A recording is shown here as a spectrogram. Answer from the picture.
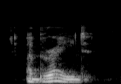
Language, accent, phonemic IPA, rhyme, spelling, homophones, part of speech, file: English, Southern England, /əˈbɹeɪd/, -eɪd, abraid, abrade, verb / adverb, LL-Q1860 (eng)-abraid.wav
- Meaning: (verb) 1. To wrench (something) out 2. To unsheathe a blade, draw a weapon 3. To wake up 4. To spring, start, make a sudden movement 5. To shout out 6. To rise in the stomach with nausea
